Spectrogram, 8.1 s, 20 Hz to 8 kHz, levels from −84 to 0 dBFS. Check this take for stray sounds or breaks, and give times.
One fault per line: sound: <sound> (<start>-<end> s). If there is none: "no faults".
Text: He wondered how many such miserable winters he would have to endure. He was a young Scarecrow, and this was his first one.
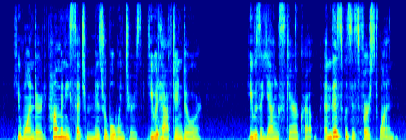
no faults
